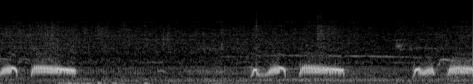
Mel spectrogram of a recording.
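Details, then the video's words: Spotted dove used as a trained lure to call wild birds. It gives soft, low coos, each a quick double note then a drawn-out level coo. Two phrases are heard, separated by a quiet gap. "pikat tekukur ajaran memanggil burung liar"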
